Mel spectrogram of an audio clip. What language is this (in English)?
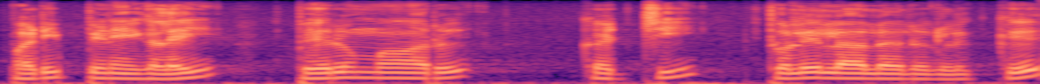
Tamil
